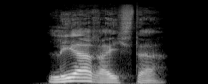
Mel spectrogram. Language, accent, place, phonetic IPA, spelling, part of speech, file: German, Germany, Berlin, [ˈleːɐ̯ˌʁaɪ̯çstɐ], lehrreichster, adjective, De-lehrreichster.ogg
- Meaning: inflection of lehrreich: 1. strong/mixed nominative masculine singular superlative degree 2. strong genitive/dative feminine singular superlative degree 3. strong genitive plural superlative degree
